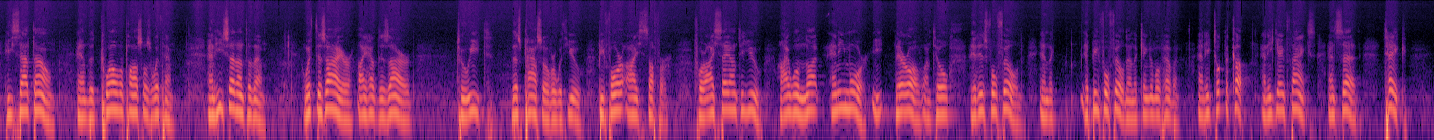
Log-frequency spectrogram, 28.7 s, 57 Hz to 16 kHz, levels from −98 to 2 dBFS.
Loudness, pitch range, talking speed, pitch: -31 LUFS, 145-180 Hz, 140 wpm, 160 Hz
